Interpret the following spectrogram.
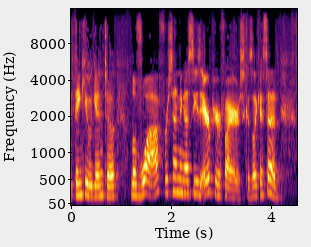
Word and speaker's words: Lavoie: I say it wow Lavoie that's it like like au revoir yeah we're over LA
